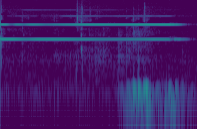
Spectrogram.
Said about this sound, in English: Nigga, that was a shot clock.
